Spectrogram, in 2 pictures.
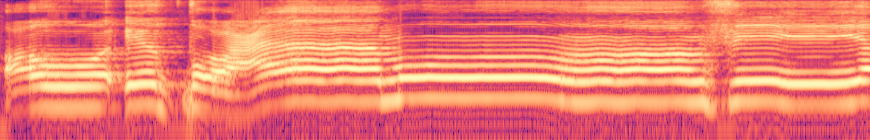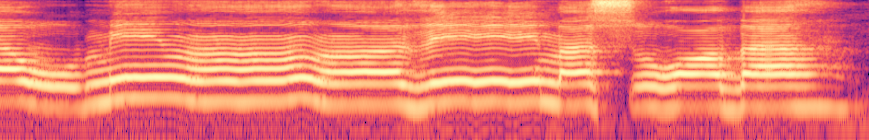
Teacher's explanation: تا کو ہا ساکن بنا کر پڑھیں گے حالت وقف میں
